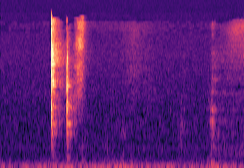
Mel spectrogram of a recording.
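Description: Three quick, faint clicks about half a second in from pressing the button on a small digital pocket scale, switching it back on.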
